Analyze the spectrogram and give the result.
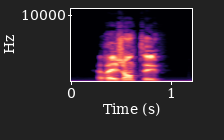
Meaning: to dictate, (seek to) dominate
- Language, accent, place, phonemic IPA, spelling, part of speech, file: French, France, Lyon, /ʁe.ʒɑ̃.te/, régenter, verb, LL-Q150 (fra)-régenter.wav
